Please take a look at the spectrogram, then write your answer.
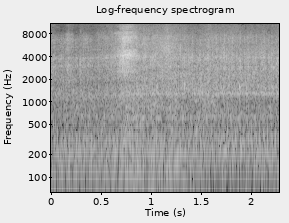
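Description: A Honda Storm 6 hp outboard motor drives a small boat, a steady low droning hum with wind and water noise and no talking.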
